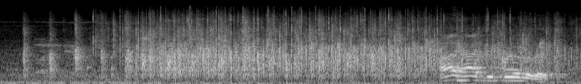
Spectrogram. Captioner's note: audience applauding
